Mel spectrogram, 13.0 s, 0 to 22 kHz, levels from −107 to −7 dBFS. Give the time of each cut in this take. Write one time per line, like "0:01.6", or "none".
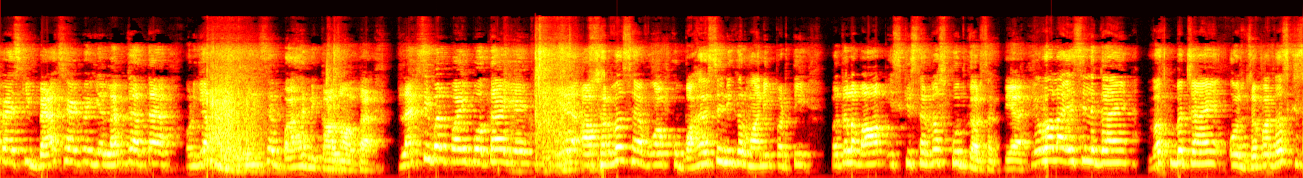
0:06.0
0:10.3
